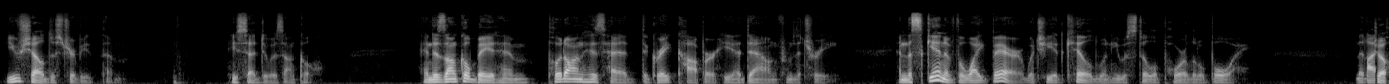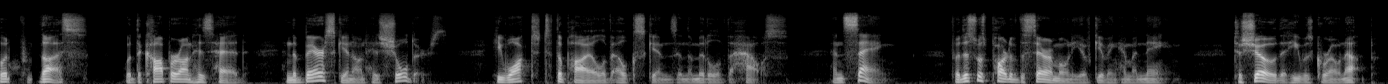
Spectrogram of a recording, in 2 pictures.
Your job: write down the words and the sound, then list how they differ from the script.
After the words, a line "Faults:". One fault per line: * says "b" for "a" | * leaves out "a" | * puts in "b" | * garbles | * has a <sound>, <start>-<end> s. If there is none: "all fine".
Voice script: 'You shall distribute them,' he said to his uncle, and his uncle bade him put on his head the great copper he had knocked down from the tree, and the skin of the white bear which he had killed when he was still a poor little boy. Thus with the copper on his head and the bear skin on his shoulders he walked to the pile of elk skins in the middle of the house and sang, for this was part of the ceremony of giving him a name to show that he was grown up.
'You shall distribute them,' he said to his uncle, and his uncle bade him put on his head the great copper he had down from the tree, and the skin of the white bear which he had killed when he was still a poor little boy. [garbled] Thus with the copper on his head and the bear skin on his shoulders he walked to the pile of elk skins in the middle of the house and sang, for this was part of the ceremony of giving him a name to show that he was grown up.
Faults:
* has a thud, 1.7-1.9 s
* leaves out "knocked"
* garbles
